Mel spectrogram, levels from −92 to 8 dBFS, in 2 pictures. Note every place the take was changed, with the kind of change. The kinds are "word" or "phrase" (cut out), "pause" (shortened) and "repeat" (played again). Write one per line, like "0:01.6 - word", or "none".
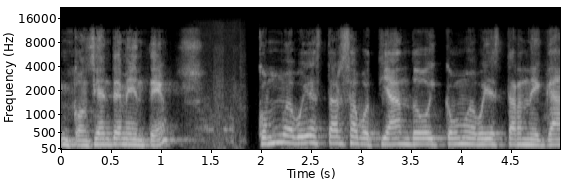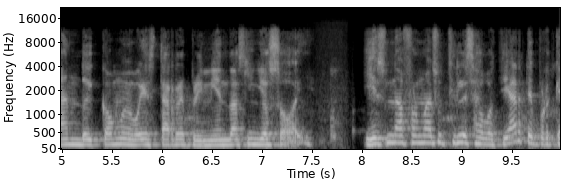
0:06.8 - word
0:07.8 - pause
0:08.7 - word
